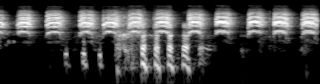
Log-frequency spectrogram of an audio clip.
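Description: A bird squawks and caws loudly over and over, harsh repeated calls in a steady rhythm, close and dominant throughout.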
